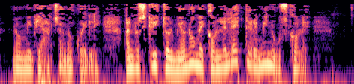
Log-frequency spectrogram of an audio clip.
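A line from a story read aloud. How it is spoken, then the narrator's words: Quiet declaration. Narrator (Italian): Dichiarò sottovoce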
